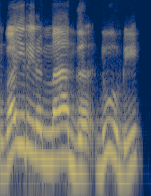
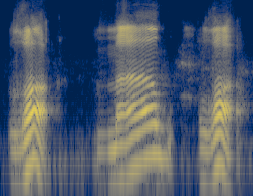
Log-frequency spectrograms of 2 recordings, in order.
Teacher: Gha itu sifatnya rahawa. Apa itu rahawa? Mempunyai jedah ketika sukun. Kalau kita baca seperti ini, ghairil magdubi, terlalu tinggi jedahnya.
